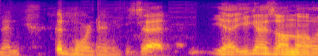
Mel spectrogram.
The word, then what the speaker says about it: Z: go ahead and correct him on his Z pronunciation and good morning Zed yeah you guys all know it's Zed at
